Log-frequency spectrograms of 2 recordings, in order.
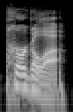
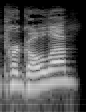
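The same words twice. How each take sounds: First: "pergola" as PER-guh-la; mother-in-law's pronunciation. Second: "pergola?" as per-GO-la, questioning; the other pronunciation. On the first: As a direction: stress the first syllable of "pergola". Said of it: "from my mother-in-law saying pergola". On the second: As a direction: stress the GO in "pergola". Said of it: "You're saying pergola?". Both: Retold or imitated.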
